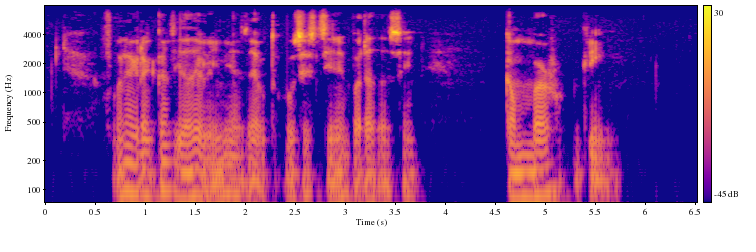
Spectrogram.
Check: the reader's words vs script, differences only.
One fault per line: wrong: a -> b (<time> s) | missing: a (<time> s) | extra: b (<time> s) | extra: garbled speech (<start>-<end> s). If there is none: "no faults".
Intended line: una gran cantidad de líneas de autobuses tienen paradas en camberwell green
no faults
